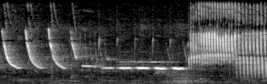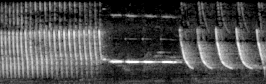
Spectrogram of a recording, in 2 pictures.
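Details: Canary song to incite other canaries to reply: swooping downslurs, a long level whistle, a sustained buzzy rattle, another whistle and renewed rapid downslurred notes.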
